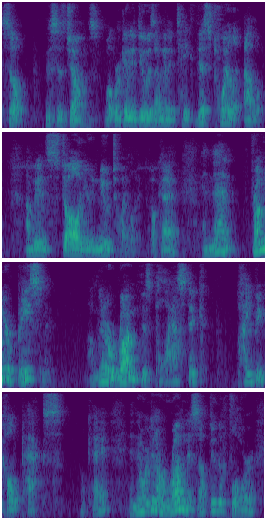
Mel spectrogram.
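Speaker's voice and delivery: soft, gentle, slowed-down, unhurried delivery. Showing how to explain a job to a ninety-year-old lady, softened slowed-down voice. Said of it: "See how I'm softening my voice and I'm slowing down?".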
